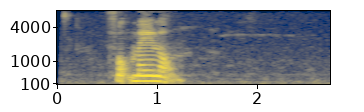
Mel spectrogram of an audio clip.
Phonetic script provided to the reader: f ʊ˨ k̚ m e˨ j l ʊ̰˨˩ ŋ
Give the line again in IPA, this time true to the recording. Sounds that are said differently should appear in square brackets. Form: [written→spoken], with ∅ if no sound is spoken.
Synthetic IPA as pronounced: f ʊ˨ k̚ m e˨ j l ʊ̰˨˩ ŋ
